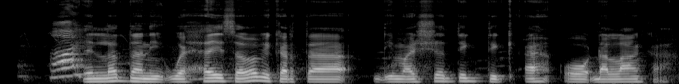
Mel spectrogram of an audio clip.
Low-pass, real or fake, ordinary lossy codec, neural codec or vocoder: none; real; none; none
